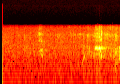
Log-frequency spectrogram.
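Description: A person's voice gives a short, high-pitched cry near the end, over a steady hiss, with a faint brief vocal sound a little under a second in.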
